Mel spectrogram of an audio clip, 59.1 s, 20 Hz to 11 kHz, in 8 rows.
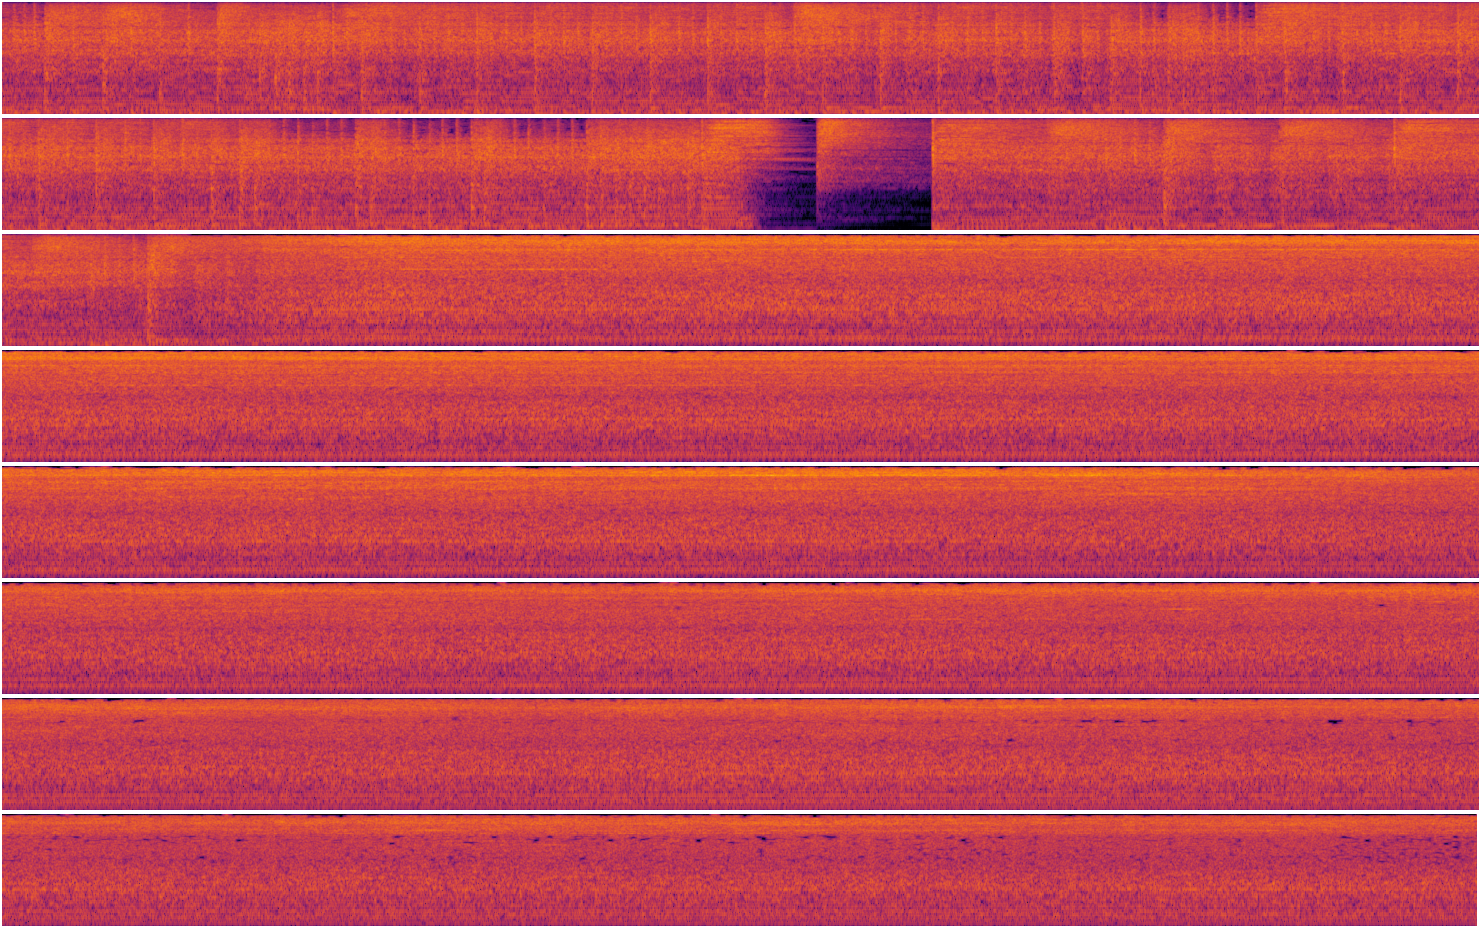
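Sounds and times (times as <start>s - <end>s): sawmill engine running: 0.0s - 11.2s, 12.1s - 59.0s.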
